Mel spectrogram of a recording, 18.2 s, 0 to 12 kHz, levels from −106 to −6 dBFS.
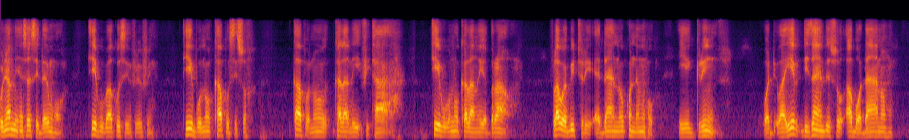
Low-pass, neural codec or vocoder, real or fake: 7.2 kHz; codec, 16 kHz, 0.7 kbps, FocalCodec; fake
